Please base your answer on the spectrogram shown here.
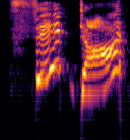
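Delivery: high bossy call to a dog-like cat; change your voice for the quotation marks; quoted command voice. Shown as a demonstration. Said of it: "I had to change my voice".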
